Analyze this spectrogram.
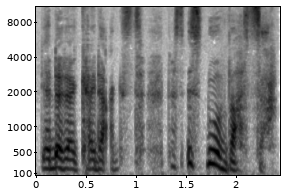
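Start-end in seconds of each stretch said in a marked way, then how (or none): none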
